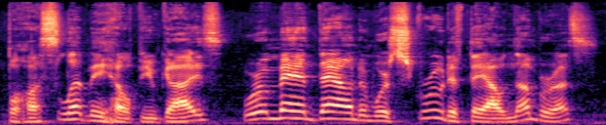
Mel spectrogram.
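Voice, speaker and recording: Man playing burly dim male mercenary, very varied pitch, sci-fi audio drama, light background music. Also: sing-song, moderate pace, breathy edge. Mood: eager. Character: dim burly drug-using male mercenary gunner, confused.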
